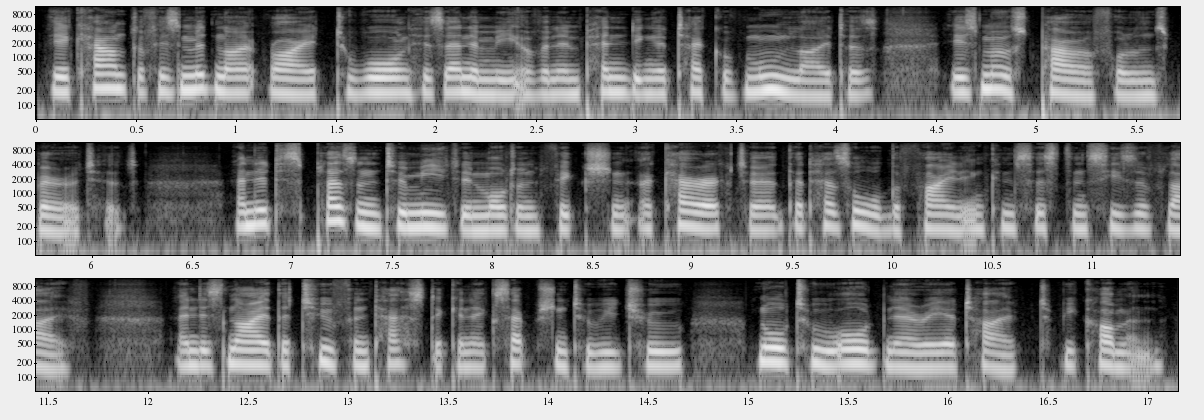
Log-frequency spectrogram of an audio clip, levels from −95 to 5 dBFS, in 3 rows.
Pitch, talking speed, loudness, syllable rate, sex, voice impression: 190 Hz, 205 wpm, -17 LUFS, 5.9 syllables/s, female, feminine, adult-like, slightly muffled, sincere, slightly calm, reassuring, slightly sweet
